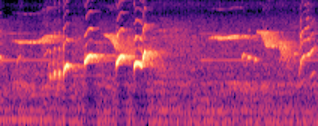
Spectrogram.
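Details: Ruby-throated bulbul singing energetically: a short burst of bright, clear whistled notes, rising and slurred, delivered in a quick cluster, then fainter higher whistles against a soft low background hum.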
